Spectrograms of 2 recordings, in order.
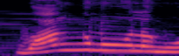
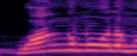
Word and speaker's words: వాంగ్మూలము: ఇక్కడ వాక్కు ప్లస్ మూలము అని వచ్చినప్పుడు అనునాసిక సంధి వచ్చి వాంగ్మూలము అని ఏర్పడుతుంది. వాంగ్మూలము అంటే అనునాసికం, ఇక్కడ కింద మావత్తు వస్తుంది. కాబట్టి అసలైన రూపం వాంగ్మూలము.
